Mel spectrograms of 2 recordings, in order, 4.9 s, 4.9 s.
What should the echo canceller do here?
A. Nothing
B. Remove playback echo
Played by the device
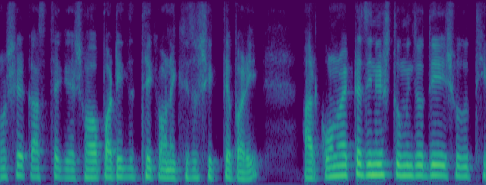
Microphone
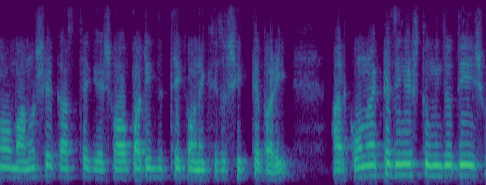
B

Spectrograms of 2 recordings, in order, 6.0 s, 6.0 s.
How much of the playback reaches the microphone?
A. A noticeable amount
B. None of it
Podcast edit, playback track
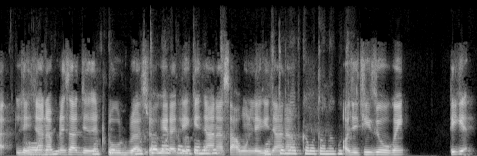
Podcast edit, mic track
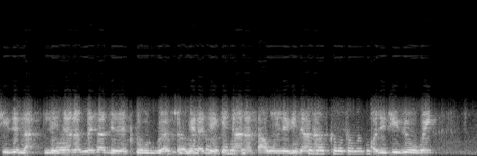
A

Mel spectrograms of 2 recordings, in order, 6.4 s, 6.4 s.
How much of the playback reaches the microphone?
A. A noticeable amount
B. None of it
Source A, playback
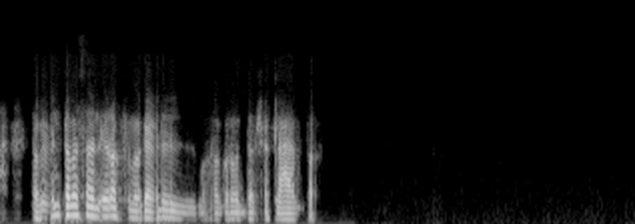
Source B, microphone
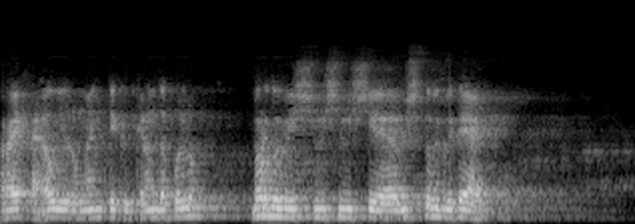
B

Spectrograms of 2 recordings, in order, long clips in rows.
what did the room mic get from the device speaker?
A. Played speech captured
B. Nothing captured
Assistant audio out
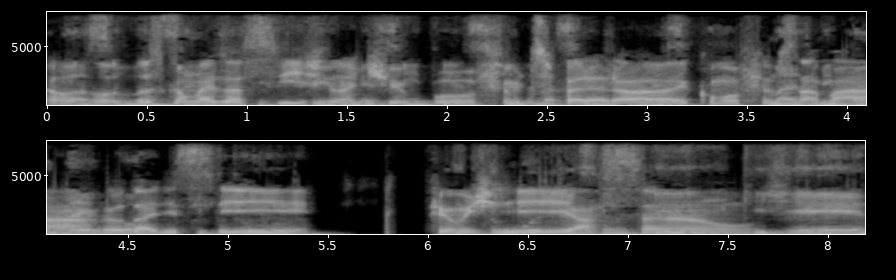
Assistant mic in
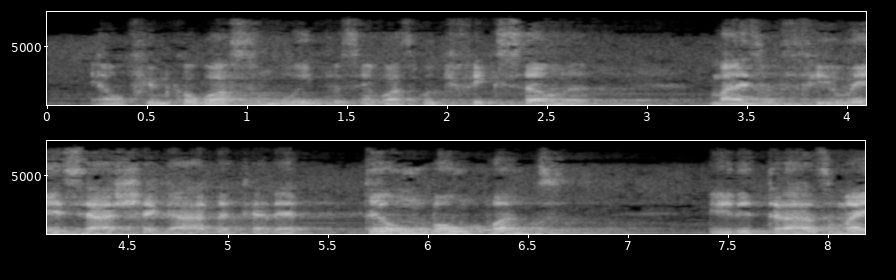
B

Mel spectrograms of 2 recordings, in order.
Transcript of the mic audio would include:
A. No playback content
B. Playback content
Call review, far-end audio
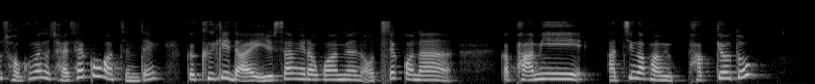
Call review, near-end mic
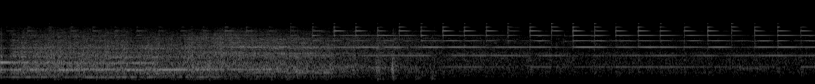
A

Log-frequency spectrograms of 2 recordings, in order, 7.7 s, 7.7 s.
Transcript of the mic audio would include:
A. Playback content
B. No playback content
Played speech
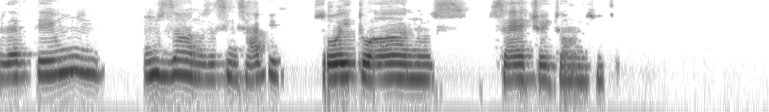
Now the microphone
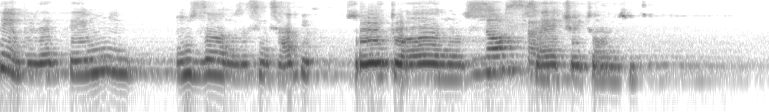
A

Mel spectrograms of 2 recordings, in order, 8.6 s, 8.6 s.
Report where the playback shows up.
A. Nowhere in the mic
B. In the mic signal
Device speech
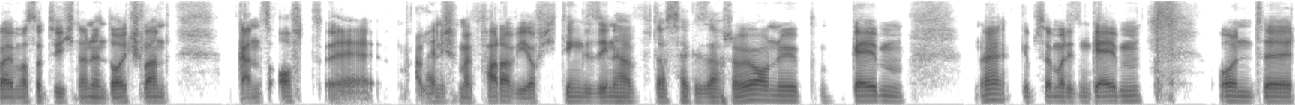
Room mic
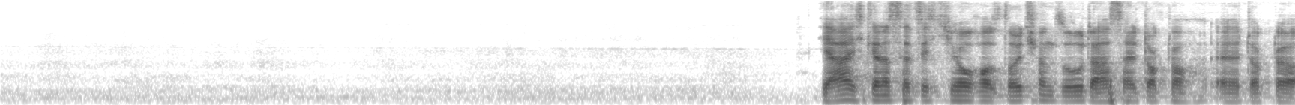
A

